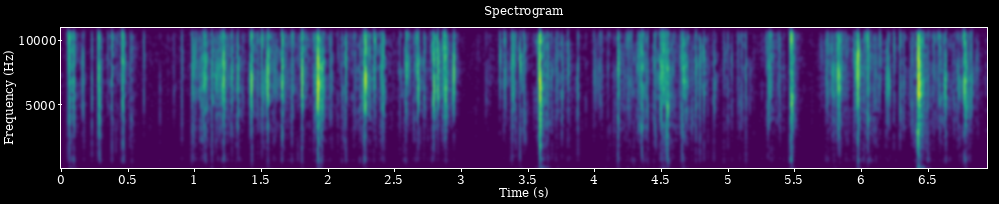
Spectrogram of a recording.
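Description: A metal-needle derma roller is rolled back and forth across a clear sheet of air-filled plastic bubble wrap, scratching the bubbles. The result is a dense, bright crackling and scraping, broken by sharp clicks and a few louder snaps, with very little low end and no ring after each sound.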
